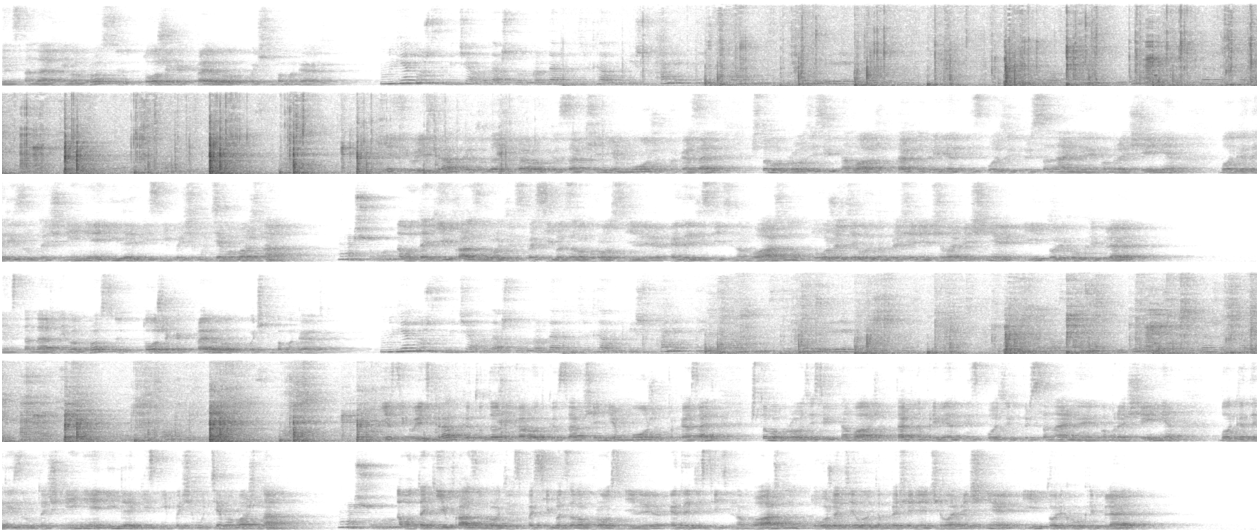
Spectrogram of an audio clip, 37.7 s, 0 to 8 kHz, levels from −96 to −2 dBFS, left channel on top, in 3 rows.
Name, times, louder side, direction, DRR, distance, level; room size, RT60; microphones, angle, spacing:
voice 1, 0.0-3.2 16.3-27.9 29.1-36.4, right 1 dB, 80° right, -2 dB, 2.3 m, -50 dB
voice 2, 3.8-9.4 10.1-15.7 28.5-29.1, right 1 dB, 15° left, -3 dB, 1.6 m, -55 dB
sound 1, 5.6-5.7 6.2-17.1 17.5-17.7 18.2-18.6, left 4 dB, 70° left, 0.7 m, -43 dB
6.4 x 5.7 x 6.8 m, 1.1 s
head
